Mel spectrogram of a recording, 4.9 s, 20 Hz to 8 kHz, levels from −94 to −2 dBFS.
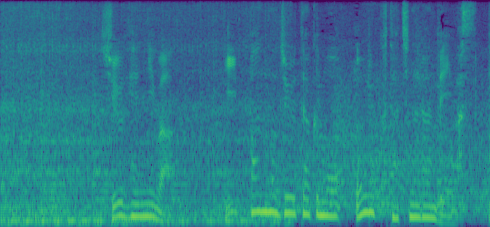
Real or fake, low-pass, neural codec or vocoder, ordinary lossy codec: real; none; none; none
